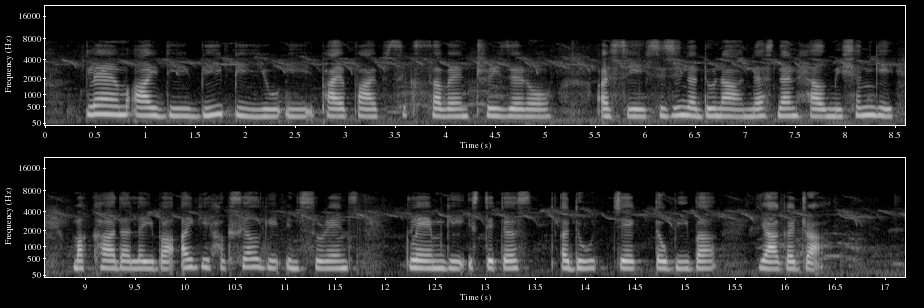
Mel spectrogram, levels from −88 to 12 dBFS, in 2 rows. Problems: background sounds at intervals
